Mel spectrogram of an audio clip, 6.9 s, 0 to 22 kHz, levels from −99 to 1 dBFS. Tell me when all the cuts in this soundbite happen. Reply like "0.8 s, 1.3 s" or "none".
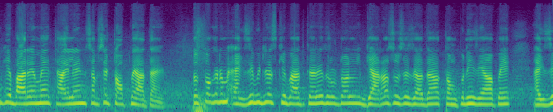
2.4 s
